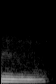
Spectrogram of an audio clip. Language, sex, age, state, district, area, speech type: Maithili, male, 45-60, Bihar, Supaul, rural, conversation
